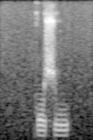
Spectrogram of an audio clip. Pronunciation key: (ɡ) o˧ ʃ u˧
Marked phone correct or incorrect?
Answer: incorrect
